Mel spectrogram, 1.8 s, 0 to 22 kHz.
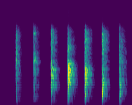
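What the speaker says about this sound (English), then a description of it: "let's give them 5 claps for that wonderful observation" A group of students clapping in unison, seven quick, sharp claps in an even rhythm, close and clear with silence between each.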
